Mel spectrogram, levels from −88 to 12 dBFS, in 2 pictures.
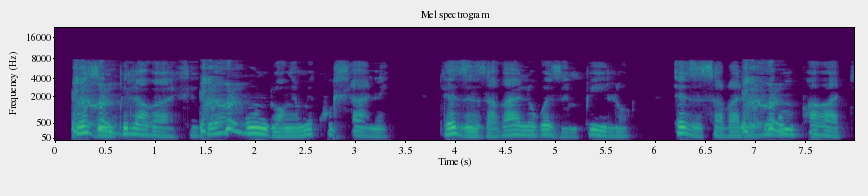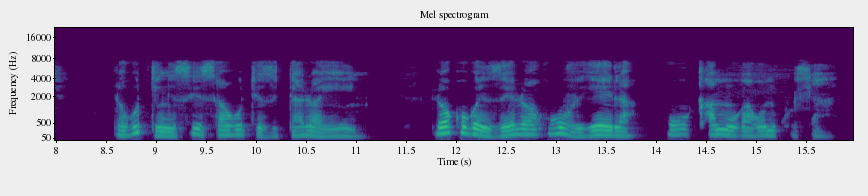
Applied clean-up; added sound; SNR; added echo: classical method log-MMSE.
